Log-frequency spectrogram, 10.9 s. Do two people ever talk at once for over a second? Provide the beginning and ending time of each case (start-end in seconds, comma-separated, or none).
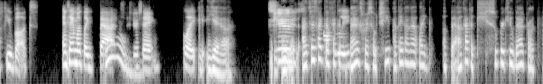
5.6-7.1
